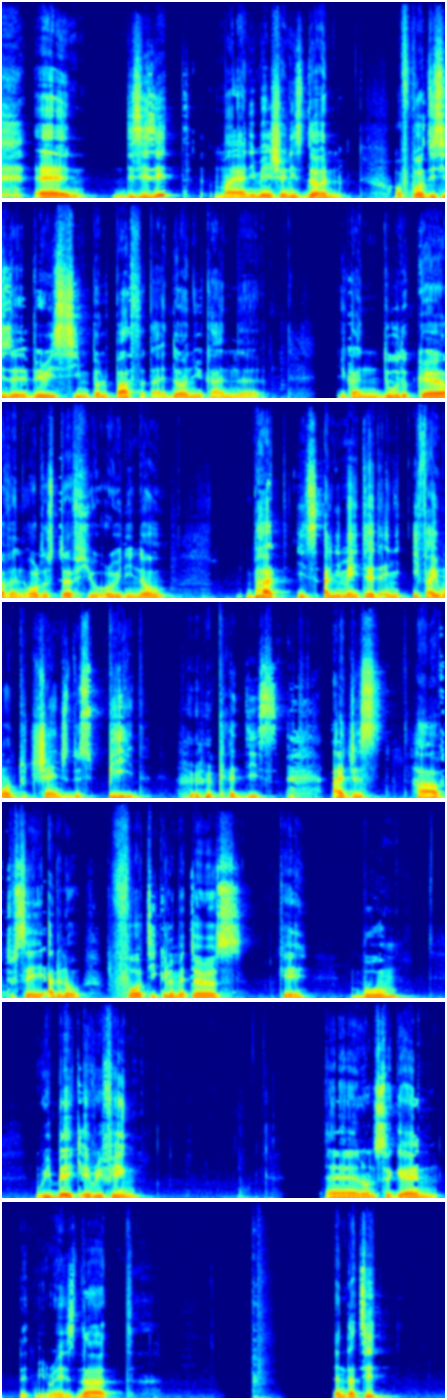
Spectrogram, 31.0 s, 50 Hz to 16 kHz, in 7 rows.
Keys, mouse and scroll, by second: 0.0-3.1 drag, 4.5 space, 5.0 click, 5.8-6.2 drag, 7.0-7.3 shift+middle drag, 8.8 click, 14.4-20.2 drag, 23.2 click, 27.0 click, 28.1 click, 29.2 space.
